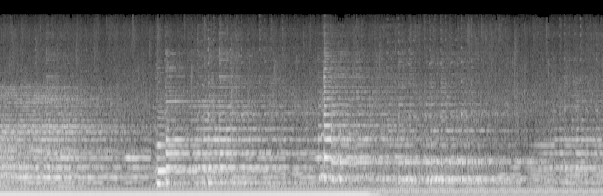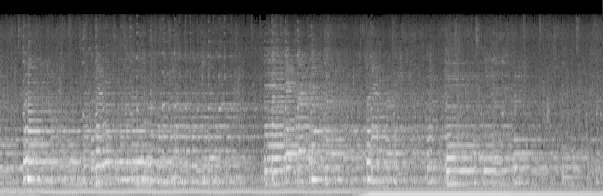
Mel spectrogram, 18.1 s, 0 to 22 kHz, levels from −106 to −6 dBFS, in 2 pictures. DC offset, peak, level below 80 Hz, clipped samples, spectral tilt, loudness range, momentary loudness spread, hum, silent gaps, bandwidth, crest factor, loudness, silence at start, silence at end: under 0.1%; -4 dBFS; -26 dBFS; under 0.1%; -6.5 dB/octave; 4 LU; 10 LU; none; none; 13.5 kHz; 18 dB; -23 LUFS; 0 s; 0 s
